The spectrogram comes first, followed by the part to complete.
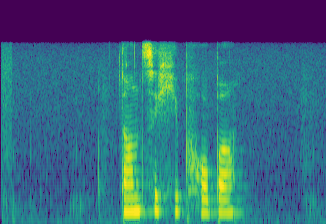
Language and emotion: Russian, neutral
